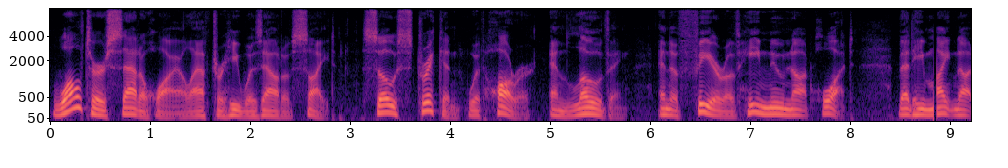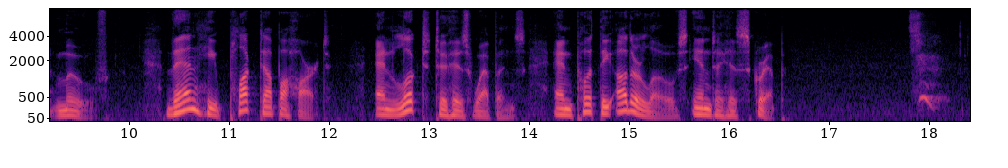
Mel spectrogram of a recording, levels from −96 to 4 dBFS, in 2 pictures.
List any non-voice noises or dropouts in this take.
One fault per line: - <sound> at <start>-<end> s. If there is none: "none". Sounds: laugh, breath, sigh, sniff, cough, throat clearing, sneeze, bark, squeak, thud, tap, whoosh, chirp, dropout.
- dropout at 8.8-8.9 s
- sneeze at 17.8-18.2 s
